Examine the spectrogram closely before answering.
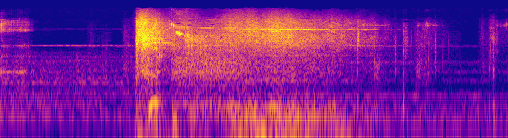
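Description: A magical burst whooshes and crackles.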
